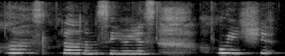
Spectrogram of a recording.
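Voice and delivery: high, loud cries of pleasure; loud moaning cries. Acted. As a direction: let it burst out in loud, high moans. Intense sex scene, crying out.

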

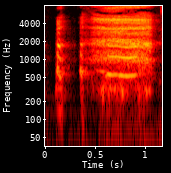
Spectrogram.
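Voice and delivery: squeaky high laugh breaking the act; a real giggle cracking the menace; high burst of giggling. Real, not acted. Breaks into laughter mid-threat.

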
